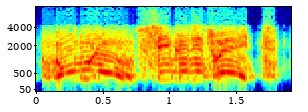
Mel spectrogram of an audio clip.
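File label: bomb success, mood low, French; War Thunder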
